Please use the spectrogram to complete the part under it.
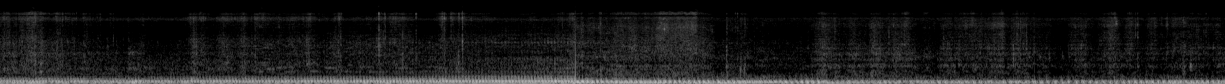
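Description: Leafy vegetables rustle as they are picked and dropped into a basket.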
